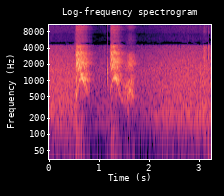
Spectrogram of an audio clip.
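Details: Playing six-week-old puppies, among them Cat, Kobe and a young female of the Ellie and Little Man litter, with Beauty nearby: two bright, high yipping barks close together, then a softer third yip and faint clicks.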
